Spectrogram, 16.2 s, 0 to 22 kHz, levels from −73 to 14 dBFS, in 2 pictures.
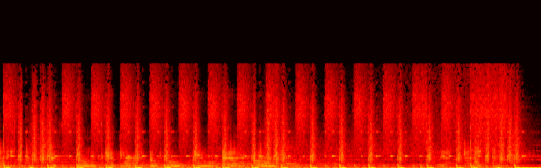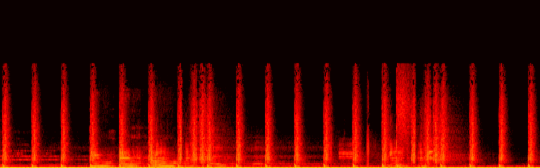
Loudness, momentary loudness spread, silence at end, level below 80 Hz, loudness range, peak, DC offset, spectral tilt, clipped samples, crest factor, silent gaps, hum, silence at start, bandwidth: -18 LUFS; 3 LU; 0 s; -16 dBFS; 3 LU; -4 dBFS; under 0.1%; -5 dB/octave; under 0.1%; 10 dB; none; none; 0 s; 14 kHz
